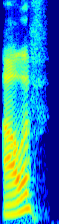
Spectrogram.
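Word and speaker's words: אָלֶף: is this one here which is pronounced uh the name of the uh letter as Alf and this is a glottal stop so this actually doesn't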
